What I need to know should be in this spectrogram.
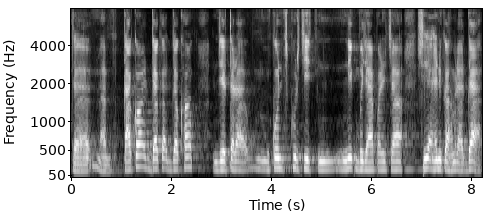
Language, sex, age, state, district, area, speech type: Maithili, male, 60+, Bihar, Darbhanga, rural, spontaneous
